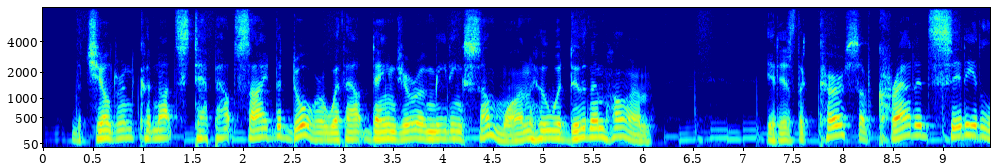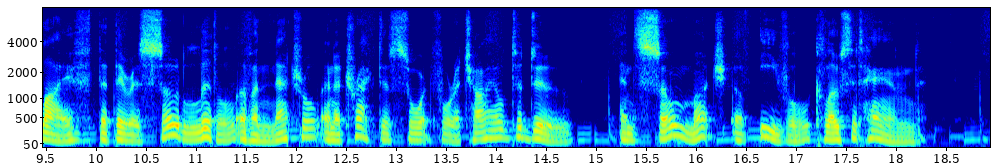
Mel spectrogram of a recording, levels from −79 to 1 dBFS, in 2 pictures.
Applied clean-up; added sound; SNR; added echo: neural separator model SepFormer DNS4.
